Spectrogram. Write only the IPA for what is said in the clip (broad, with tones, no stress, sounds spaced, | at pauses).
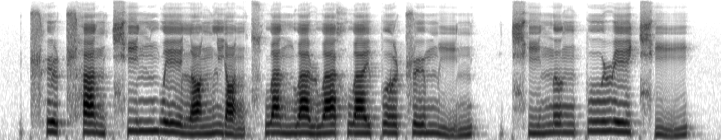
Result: ʈ͡ʂʰ ɻ̩˥˧ ʈ͡ʂʰ a˥˩ n t͡ɕʰ i˥ n m w e˥˩ ɪ̯ l ɑ˧˥ ŋ l j ɑ̰˨˩ ŋ t͡sʰ w ä˥˧ n̪ w ä˥˩ ɻ w ä˥ x w a˥ ɪ̯ p o˥ ʊ̯ ʈ͡ʂ ɻ̩˥ m ḭ˨˩˦ n | t͡ɕʰ i˧˥ n̪ ɤ˥ ŋ p u˥ ɻ e˥ ɪ̯ t͡ɕʰ ḭ˨˩˦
